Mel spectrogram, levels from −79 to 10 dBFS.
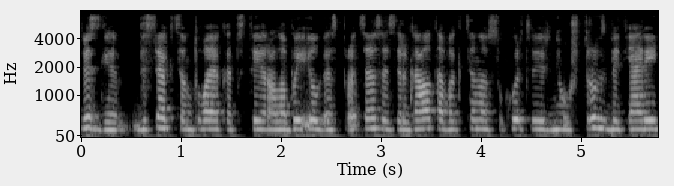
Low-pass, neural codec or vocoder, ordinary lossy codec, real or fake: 7.2 kHz; none; MP3, 48 kbps; real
